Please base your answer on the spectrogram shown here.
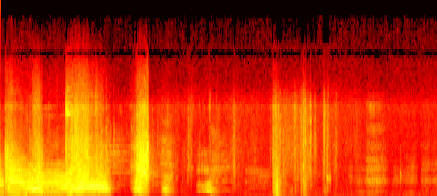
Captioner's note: man shouting; Hundra roars; man groaning; mutters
